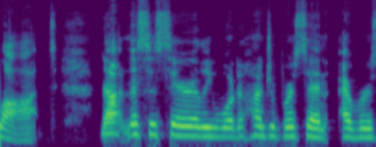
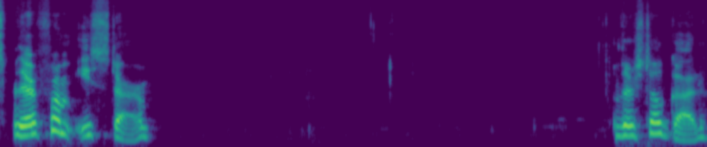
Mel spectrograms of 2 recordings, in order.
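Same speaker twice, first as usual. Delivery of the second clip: words chewed around a mouthful of food. Talking just after putting candy in the mouth, talking with mouth full. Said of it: "I just put an M and M in my mouth".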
